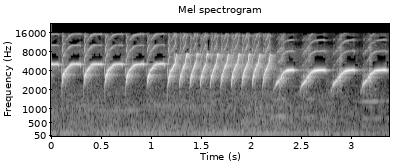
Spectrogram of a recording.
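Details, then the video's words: Song of a Gloster canary, a series of bright upslurred whistles, a fast even trill, then louder rising whistled notes spaced about every quarter second. "Gloster Canary Singing !! Canary Bird Song"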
